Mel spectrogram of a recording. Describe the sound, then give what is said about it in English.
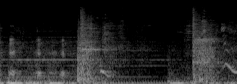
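A bed frame kicked and breaking: two heavy crashing impacts about a second apart, each a thudding crack with a splintering rush of noise, over a low continuous rumble. “Ruby kicks the bed frame. It breaks and she frees herself.”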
